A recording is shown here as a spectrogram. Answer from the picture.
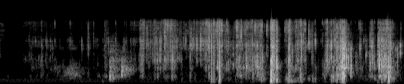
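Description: A trading-card pack's shiny wrapper being torn open and crinkled by hand. It makes a dense, irregular crackle that grows louder after about a second.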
